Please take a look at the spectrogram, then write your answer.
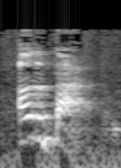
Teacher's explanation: Nasal, dental, só pode vir antes de consoante dental.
